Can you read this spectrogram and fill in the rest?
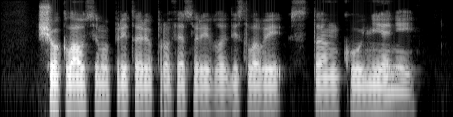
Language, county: Lithuanian, Vilnius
